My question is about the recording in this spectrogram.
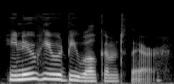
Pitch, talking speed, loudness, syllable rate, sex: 200 Hz, 240 wpm, -15 LUFS, 6.5 syllables/s, female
